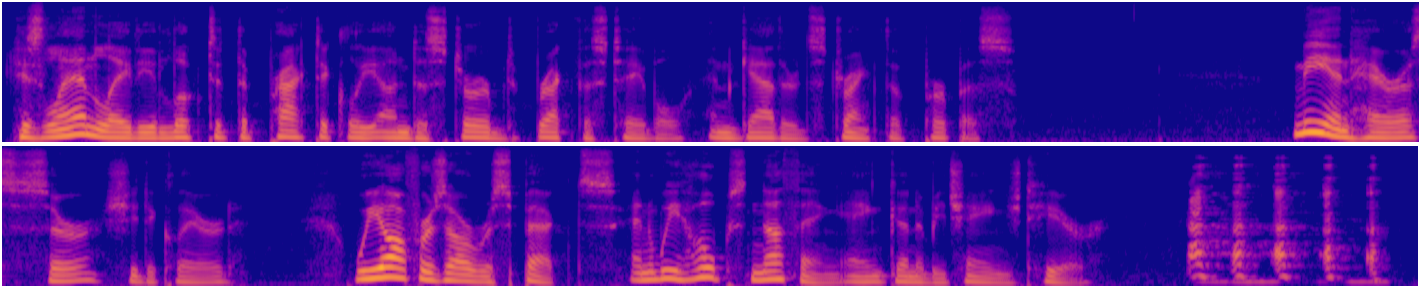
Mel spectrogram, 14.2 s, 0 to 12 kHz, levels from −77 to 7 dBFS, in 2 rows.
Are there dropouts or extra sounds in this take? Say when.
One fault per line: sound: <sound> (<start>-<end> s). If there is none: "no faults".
sound: laugh (13.0-14.0 s)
